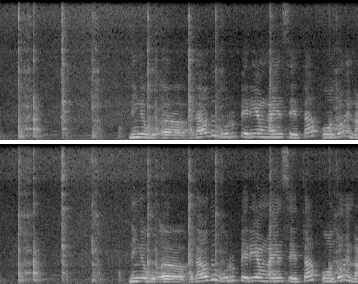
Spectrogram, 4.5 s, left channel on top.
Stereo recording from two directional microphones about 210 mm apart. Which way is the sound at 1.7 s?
45° right (ahead or behind).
